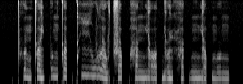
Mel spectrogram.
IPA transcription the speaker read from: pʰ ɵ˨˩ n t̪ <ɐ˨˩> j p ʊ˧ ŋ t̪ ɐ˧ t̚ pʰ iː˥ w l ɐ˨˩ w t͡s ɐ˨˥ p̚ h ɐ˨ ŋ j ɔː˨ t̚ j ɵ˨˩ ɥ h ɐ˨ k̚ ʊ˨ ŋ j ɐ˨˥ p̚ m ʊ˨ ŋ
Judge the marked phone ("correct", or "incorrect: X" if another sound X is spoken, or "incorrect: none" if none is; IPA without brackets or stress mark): correct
